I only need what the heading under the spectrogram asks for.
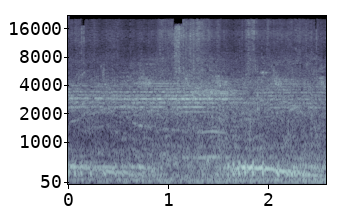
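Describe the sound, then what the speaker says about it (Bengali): A pair of large Darshak pigeons coo repeatedly near at hand, rolling low pulsing calls rising toward the end over a faint steady background, no speech. "এই যে দেখেন অনেক সুন্দর একটা পেয়ার দর্শক"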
